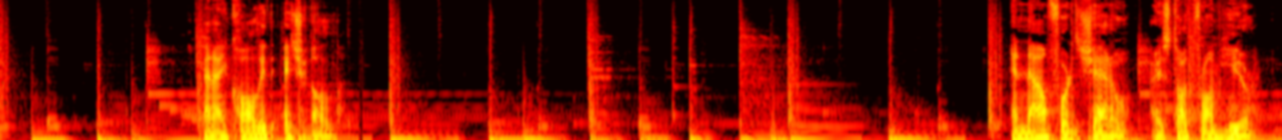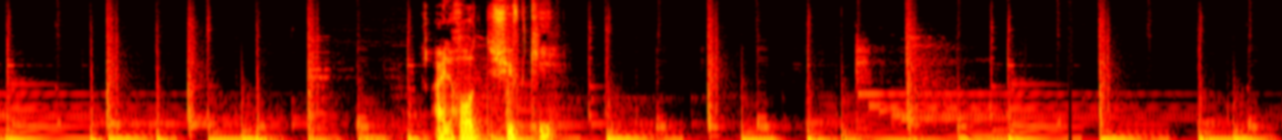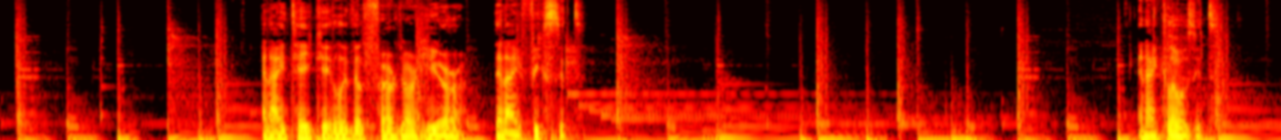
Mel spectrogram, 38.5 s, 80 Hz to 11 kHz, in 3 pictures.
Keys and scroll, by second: 28.4 space.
